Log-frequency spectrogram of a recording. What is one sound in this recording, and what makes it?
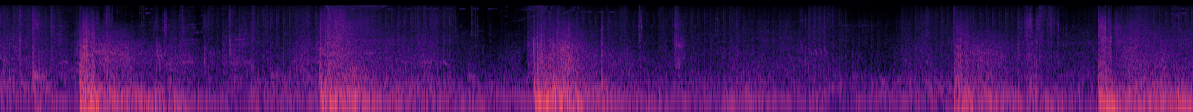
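Gunfire and heavy blasts boom repeatedly, with short quiet gaps between them.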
